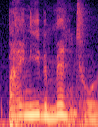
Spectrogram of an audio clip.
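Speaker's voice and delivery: put-on a kid pushing his case; child voice. Deidara insisting to Obito, high child voice.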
